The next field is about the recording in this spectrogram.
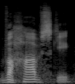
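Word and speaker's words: Wachowski: him and her but we say we say wowski right we say wowski well I was corrected on that at one point by someone who speaks Polish who said it's pronounced vavi well nobody's going to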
